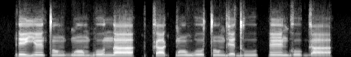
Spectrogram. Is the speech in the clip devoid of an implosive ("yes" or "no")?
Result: yes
